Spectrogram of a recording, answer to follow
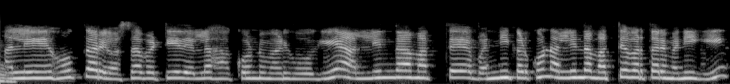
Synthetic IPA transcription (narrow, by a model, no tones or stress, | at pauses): ɐlːiɦo̞ːɡ̚t̪aːɾeɦɔsɐbɐʈːijɐd̪ɛlːɐɦaːkːoɳɖumaːɽiɦoːɡiɐlːind̪ɐmɐt̪ːebɐnːikɐɽko̞ɳɖɐlːind̪ɐmɐt̪ːebɐɾt̪aːɾemɐniɡi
